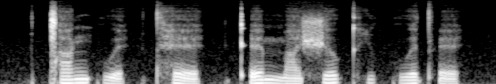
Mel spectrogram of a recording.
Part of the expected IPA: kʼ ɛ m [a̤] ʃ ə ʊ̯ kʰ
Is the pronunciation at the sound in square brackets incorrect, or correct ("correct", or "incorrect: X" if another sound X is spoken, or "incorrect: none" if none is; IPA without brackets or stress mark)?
incorrect: a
